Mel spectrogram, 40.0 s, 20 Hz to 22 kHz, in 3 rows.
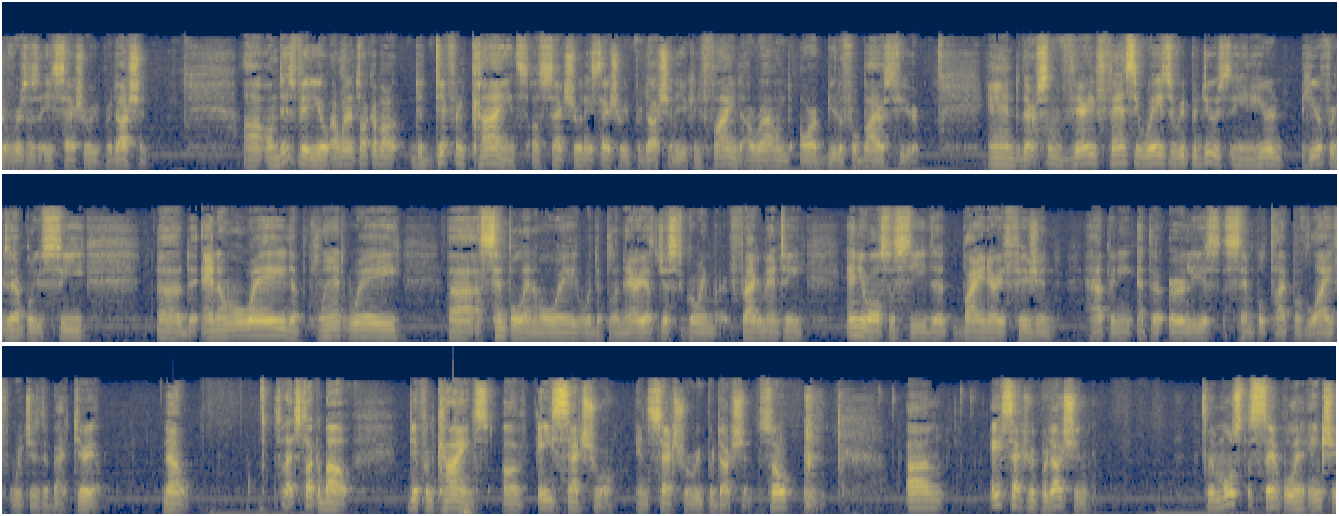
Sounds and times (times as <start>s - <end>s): Speech: 0.0s - 1.5s, 2.4s - 14.2s, 14.9s - 28.6s, 29.3s - 30.2s, 30.8s - 34.8s, 35.7s - 37.7s, 38.7s - 40.0s.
